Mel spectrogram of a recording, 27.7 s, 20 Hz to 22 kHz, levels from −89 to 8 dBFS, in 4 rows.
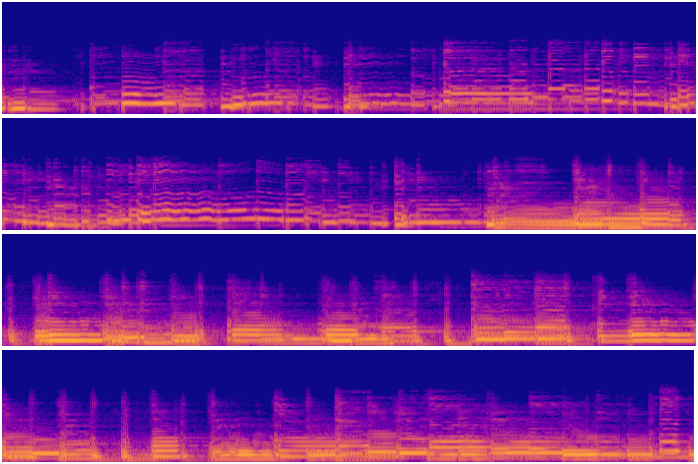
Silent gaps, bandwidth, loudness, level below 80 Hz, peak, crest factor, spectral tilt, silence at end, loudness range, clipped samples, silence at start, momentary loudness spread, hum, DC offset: none; 5.2 kHz; -21 LUFS; -48 dBFS; -4 dBFS; 16 dB; -11 dB/octave; 0 s; 10 LU; under 0.1%; 0 s; 14 LU; none; under 0.1%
